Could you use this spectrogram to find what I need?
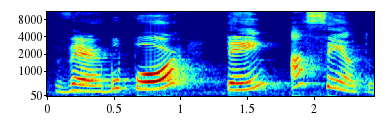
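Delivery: a teacher stressing that pôr keeps its accent; emphatic rule. Shown as a demonstration. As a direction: spell the rule out slowly, pressing pôr. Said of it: "Ou seja".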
